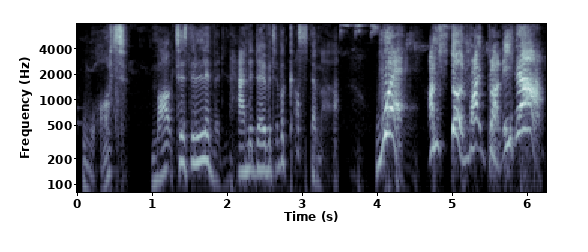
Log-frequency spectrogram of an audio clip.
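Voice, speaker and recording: Man playing a pompous British supervillain, wildly swooping pitch. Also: huge pitch swings, measured pace, pushed and bright, husky, full character voice. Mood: outraged, incredulous. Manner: grandiose, melodramatic, sardonic. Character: pompous, theatrical retired supervillain dark lord, male, easily outraged. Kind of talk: comedy audio roleplay acting.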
